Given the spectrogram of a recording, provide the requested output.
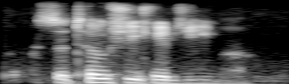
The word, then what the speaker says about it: Satoshi Kojima: Say maybe you can pronounce it a lot better than I can. You're better with this. – Satoshi Kojima. – There we go.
